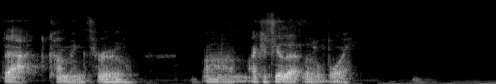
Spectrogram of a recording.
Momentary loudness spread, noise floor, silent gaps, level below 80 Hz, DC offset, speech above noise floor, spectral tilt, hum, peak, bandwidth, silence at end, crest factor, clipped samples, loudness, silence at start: 10 LU; -57 dBFS; none; -56 dBFS; under 0.1%; 36 dB; -7 dB/octave; none; -2 dBFS; 11 kHz; 0 s; 20 dB; under 0.1%; -23 LUFS; 0.05 s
